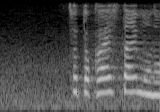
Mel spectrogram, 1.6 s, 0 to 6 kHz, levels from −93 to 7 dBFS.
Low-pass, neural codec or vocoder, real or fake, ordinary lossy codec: 5.4 kHz; none; real; AAC, 48 kbps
